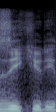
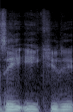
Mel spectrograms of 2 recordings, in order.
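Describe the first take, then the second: First: Three letter names are spoken, without an E. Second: Four letter names are spoken, including an E. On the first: The speaker calls it right. "it is Z Q D" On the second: The speaker calls it wrong. "not Z E Q D"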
